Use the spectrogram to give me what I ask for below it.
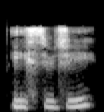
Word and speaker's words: Lee Su Ji: It was I believe Isuji. I know Lee is pronounced in Korean as Isuji. So hopefully I said that all right.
